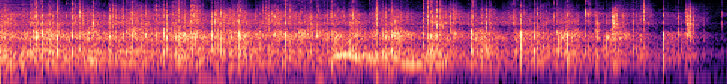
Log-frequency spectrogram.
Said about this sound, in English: Come on, give a big hand clap and shout out. Thank you, Lord.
